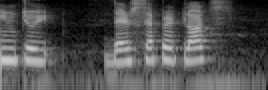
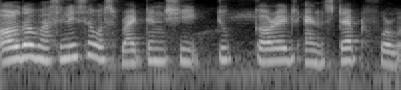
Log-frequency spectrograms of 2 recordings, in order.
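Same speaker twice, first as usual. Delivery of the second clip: ordinary delivery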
